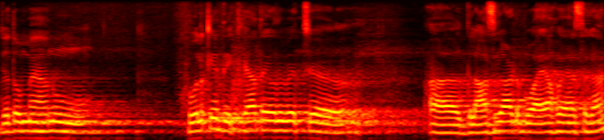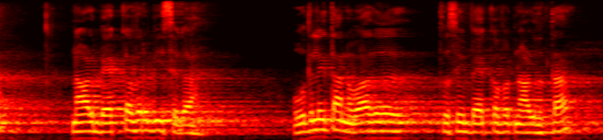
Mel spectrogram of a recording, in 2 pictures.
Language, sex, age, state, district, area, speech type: Punjabi, male, 45-60, Punjab, Shaheed Bhagat Singh Nagar, urban, spontaneous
